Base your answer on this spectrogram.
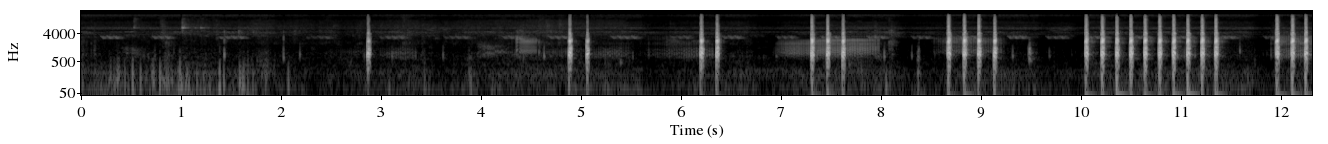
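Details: Brauer's tree frog calling from among rock crevices and small grass on 22 July 2016, 10:44. Single dry clicks at first, then rapid runs of crisp tapping notes, with the last bursts running to eight or more clicks. A soft pulsing buzz runs in the background.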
